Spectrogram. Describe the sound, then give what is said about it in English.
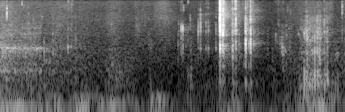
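Crisp crunches as someone bites into crunchy food and chews, with a sharp bright burst partway through and a few softer crackly chews around it, no talking. “Are you done crunching?”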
